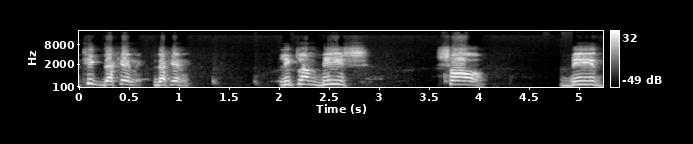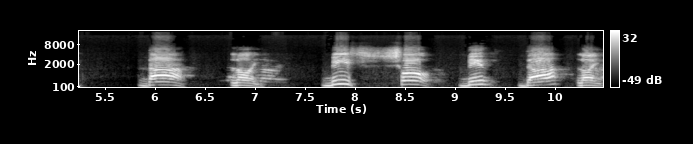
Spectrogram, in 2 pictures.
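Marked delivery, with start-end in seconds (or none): 2.5-7.0 "বিষ, স, বিদ, দা, লয়" as five separate beats with long gaps; syllable by syllable. Shown as a demonstration. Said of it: "যতটুকু উচ্চারণ করা হয় তাকে কি বলে". 7.7-10.4 "বিষ, স, বিদ, দা, লয়" as five separated beats; syllable by syllable. Shown as a demonstration. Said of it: "কয়বার উচ্চারণ করছেন".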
